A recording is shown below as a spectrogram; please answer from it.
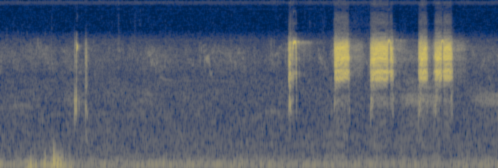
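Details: Black francolin calling to lure wild birds: after faint low noises, one loud series of four or five harsh, buzzy grating notes; background hum.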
